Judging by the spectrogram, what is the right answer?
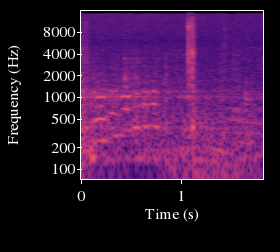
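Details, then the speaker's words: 1994 Mercedes E420 V8, engine warm after a short drive: brief starter crank, catches within about a second and settles to a steady low idle; starts cleanly, normal engine start. "So it took about a second to start up, pretty normal."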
